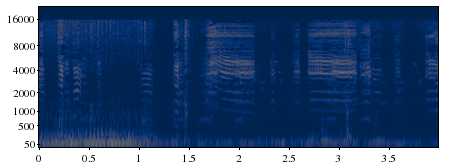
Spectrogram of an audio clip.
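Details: Zebra finch parents feeding their babies, giving rapid, buzzy, nasal calls over a low background rumble.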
